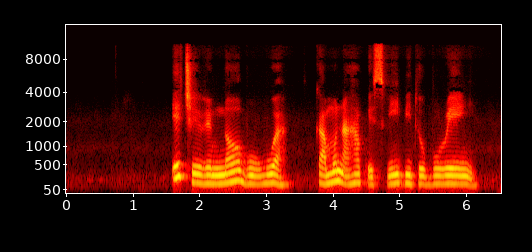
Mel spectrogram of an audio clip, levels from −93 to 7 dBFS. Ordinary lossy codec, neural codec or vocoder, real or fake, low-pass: MP3, 48 kbps; codec, 24 kHz, 0.9 kbps, WavTokenizer, large speech release; fake; 10.8 kHz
